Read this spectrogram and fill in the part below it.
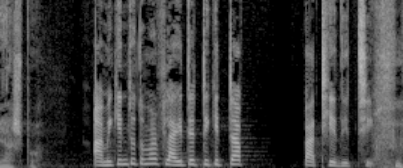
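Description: A woman talks on a phone.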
